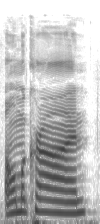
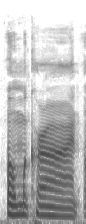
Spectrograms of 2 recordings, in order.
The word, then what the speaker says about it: Omicron: So it is Omicron, Omicron, Omicron. That is how you say the letter.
